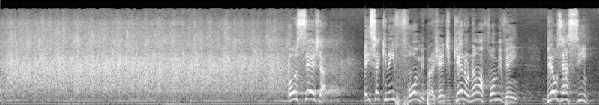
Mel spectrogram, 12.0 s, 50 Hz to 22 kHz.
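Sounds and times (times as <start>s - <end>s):
audience applauding: 0.0s - 7.2s
speech: 5.8s - 6.7s, 7.3s - 11.9s.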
